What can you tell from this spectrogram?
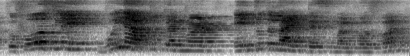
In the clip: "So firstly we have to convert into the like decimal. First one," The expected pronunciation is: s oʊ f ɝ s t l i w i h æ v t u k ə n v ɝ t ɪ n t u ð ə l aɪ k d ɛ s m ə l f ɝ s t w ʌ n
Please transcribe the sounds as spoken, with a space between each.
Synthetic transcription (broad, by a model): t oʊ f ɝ s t l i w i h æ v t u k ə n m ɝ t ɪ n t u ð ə l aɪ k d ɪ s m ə n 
